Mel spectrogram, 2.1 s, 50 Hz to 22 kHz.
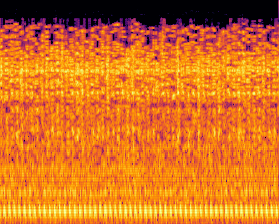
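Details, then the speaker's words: Citroën C3 1.4 HDi diesel at idle: fast, even chatter and a rattly mid-pitched buzz from the belt side, with the tensioner visibly bouncing. The accessory belt tensioner is worn and due to be replaced. "Ça c'est pas normal. Alors je vais lui remplacer cette pièce là qu'on appelle un tendeur de courroie d'accessoires."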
